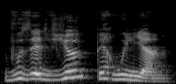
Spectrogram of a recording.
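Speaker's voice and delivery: poem title given as an order; name the piece firmly, falling at the end; commanding. A narrator's reading. Caterpillar telling Alice which poem to recite, commandingly. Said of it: "ordonna la chenille".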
